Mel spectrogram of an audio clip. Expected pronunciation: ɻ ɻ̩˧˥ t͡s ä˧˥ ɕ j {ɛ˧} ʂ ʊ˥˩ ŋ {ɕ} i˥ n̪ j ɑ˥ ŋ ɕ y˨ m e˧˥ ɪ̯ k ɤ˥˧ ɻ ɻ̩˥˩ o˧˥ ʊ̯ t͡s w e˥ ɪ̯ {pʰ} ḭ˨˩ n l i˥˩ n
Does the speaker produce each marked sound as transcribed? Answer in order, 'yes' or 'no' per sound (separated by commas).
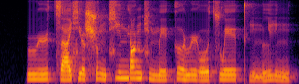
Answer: yes, yes, no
